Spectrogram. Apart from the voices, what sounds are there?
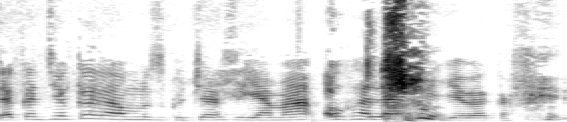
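sneeze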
